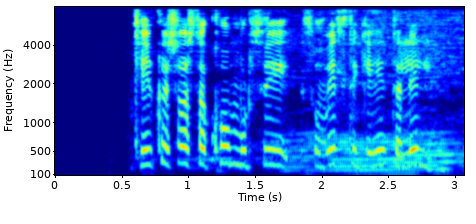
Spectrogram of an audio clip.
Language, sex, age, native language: Icelandic, female, 30-39, Icelandic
